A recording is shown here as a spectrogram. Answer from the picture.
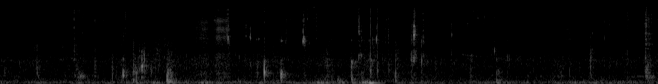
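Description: Faint close-miked chewing and wet mouth clicks, with sips of coffee from a paper cup.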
